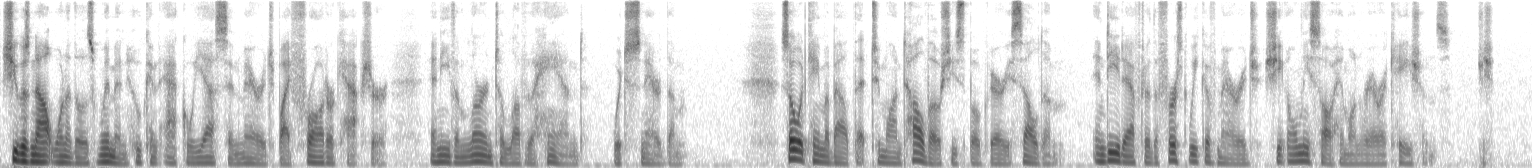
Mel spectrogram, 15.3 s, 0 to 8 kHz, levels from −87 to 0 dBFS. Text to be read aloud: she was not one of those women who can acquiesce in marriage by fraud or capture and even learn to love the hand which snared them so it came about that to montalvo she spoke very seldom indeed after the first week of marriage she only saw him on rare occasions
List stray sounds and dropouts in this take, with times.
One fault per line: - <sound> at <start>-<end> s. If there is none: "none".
- laugh at 14.8-14.9 s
